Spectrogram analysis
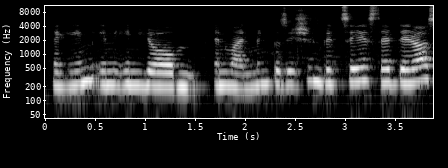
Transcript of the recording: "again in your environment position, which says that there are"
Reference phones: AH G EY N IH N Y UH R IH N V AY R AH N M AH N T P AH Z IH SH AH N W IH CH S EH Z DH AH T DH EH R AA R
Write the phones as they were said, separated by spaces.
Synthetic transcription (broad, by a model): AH G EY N IH N Y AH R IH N V AY AH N M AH N T P AH Z IH SH AH N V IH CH S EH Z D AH T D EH R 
